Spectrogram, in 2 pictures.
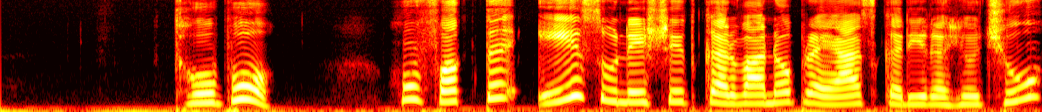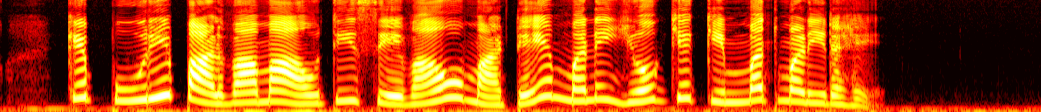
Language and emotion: Gujarati, disgusted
